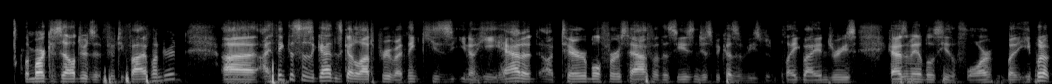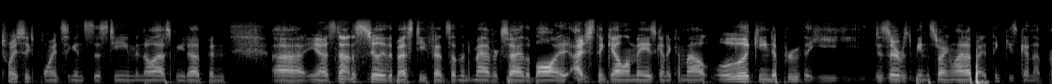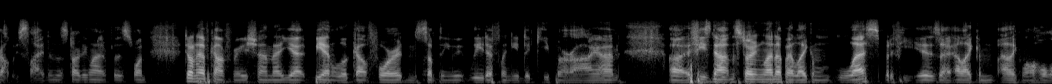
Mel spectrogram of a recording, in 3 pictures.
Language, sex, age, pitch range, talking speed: English, male, 20-39, 100-115 Hz, 305 wpm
